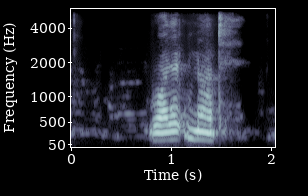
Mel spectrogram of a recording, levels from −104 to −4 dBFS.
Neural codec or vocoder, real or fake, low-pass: codec, 16 kHz, 4 kbps, X-Codec, HuBERT features, trained on balanced general audio; fake; 5.4 kHz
